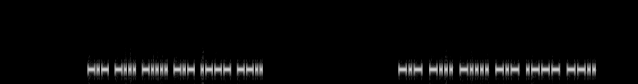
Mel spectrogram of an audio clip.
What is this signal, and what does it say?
Morse code, heard as a keyed tone, about 44 wpm, 700 Hz. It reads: KB6KJZ KB6KJZ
